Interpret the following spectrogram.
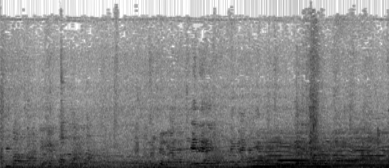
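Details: Large cattle being unloaded from trucks in Indonesia give a long, drawn-out moo with stacked harmonic bands, swelling louder toward the end, over low rumbling background noise and faint voices.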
